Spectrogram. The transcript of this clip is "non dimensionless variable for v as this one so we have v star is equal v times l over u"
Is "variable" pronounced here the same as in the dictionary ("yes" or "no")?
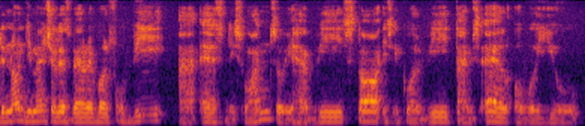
yes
